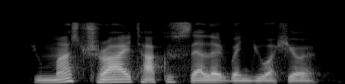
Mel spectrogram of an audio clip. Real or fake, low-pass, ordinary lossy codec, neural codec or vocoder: real; 7.2 kHz; none; none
